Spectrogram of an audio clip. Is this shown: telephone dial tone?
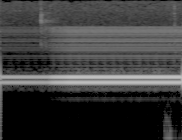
yes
